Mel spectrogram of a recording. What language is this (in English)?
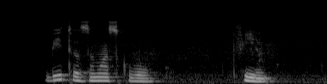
Russian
